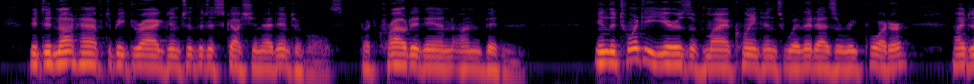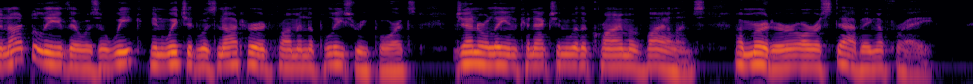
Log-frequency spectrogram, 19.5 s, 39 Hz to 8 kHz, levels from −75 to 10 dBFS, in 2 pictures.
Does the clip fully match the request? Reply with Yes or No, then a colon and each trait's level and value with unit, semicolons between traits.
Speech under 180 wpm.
No: average, 190 wpm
